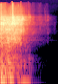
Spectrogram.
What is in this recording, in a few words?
Fight Death; Game rip; MiSide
